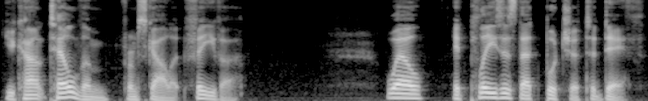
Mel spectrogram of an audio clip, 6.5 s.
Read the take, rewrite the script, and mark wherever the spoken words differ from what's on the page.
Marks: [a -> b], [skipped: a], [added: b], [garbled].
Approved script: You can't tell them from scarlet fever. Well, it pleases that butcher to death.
You can't tell them from scarlet fever. Well, it pleases that butcher to death.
